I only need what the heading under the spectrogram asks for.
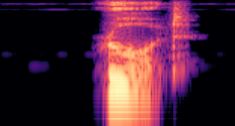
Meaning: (noun) A scam or fraud, especially involving the misappropriation of public money or resources; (verb) To cheat or defraud
- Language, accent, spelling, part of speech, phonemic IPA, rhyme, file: English, Australia, rort, noun / verb, /ɹɔː(ɹ)t/, -ɔː(ɹ)t, En-au-rort.ogg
